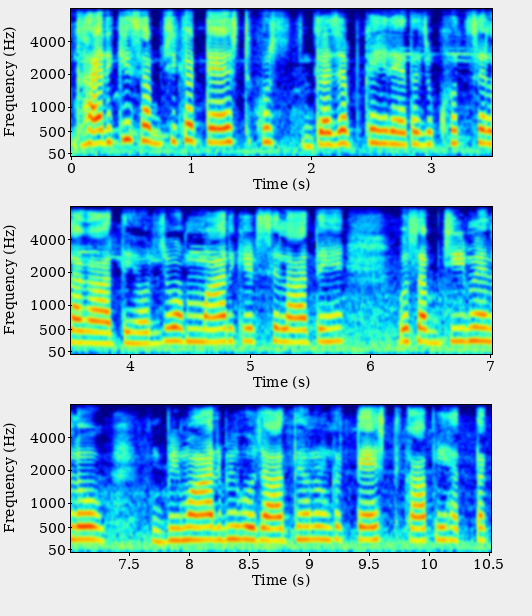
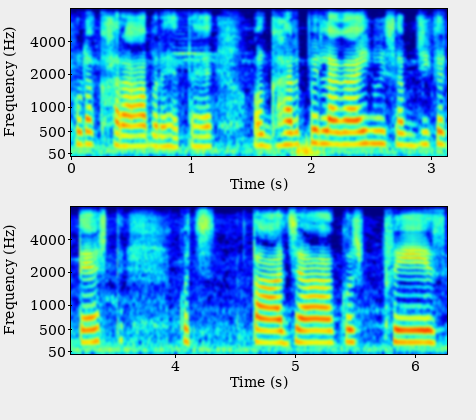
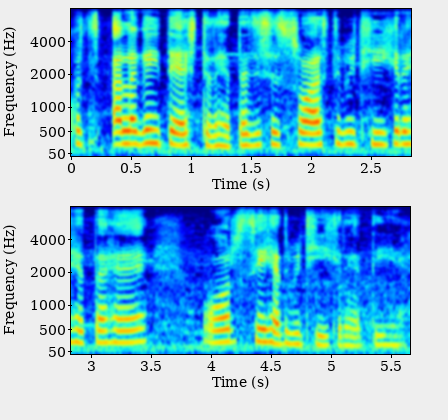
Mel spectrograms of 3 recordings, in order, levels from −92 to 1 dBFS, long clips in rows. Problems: background sounds at intervals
